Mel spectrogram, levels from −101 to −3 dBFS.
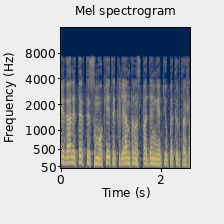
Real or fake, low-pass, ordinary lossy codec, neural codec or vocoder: real; 7.2 kHz; MP3, 96 kbps; none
